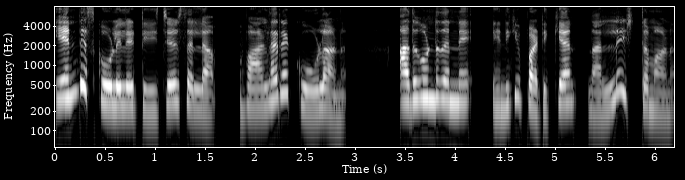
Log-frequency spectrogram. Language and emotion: Malayalam, happy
